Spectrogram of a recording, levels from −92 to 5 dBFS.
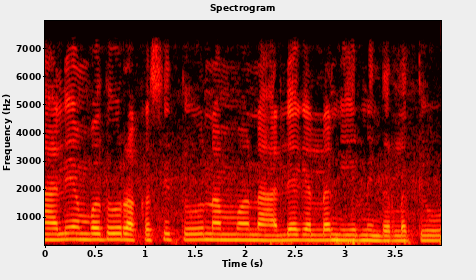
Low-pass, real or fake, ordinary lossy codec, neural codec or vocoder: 7.2 kHz; real; none; none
